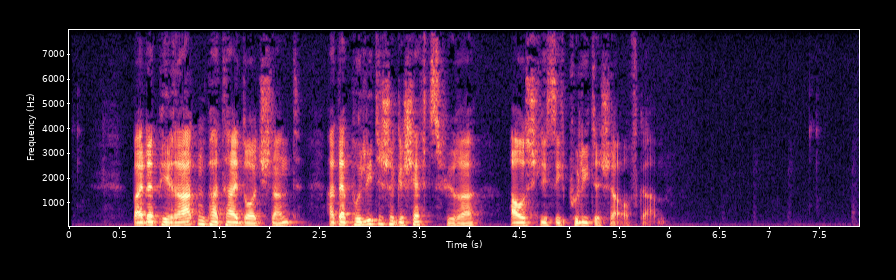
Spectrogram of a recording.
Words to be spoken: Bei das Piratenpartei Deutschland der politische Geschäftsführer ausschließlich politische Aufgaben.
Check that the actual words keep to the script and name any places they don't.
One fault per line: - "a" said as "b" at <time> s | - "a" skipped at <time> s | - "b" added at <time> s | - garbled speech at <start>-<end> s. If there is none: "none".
- "das" said as "der" at 0.7 s
- "hat" added at 2.6 s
